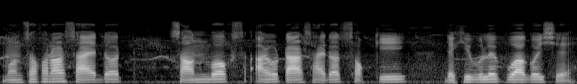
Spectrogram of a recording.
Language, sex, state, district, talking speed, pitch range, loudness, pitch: Assamese, male, Assam, Hailakandi, 115 wpm, 110-120 Hz, -20 LUFS, 115 Hz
